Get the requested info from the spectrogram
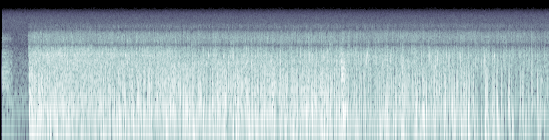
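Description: Frying sizzle: a dense, steady crackling and popping, as of eggs frying in a hot pan, that starts abruptly about half a second in.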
